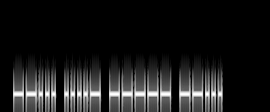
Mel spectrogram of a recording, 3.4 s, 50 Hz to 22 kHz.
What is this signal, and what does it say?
Morse code, heard as a keyed tone, about 29 wpm, 700 Hz. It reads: 7407
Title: Numbers - 4-Digit 30wpm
